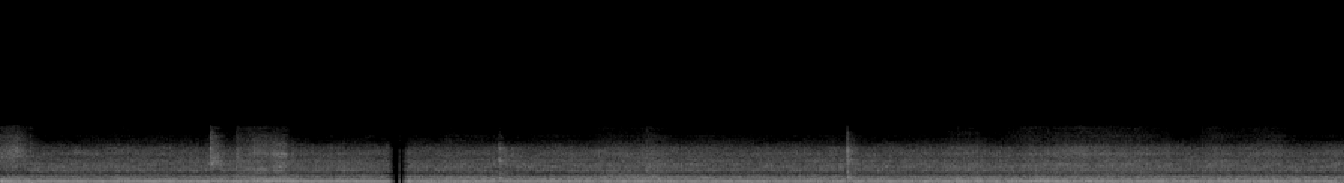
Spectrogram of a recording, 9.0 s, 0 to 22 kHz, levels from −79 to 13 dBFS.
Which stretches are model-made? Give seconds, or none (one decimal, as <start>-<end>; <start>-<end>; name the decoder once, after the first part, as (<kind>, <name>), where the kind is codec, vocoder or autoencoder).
0.0-6.1 (codec, DAC); 6.7-9.0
